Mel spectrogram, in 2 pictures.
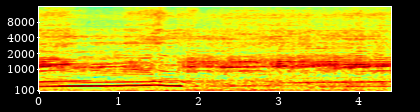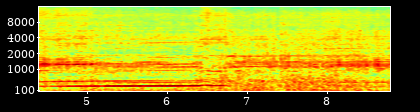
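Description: A 2024 Hero Xtreme 125R 125cc motorcycle engine revving hard while accelerating, loud and close, with a steady rising drone that drops briefly at a gear change and then climbs again through the next gear.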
